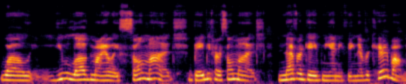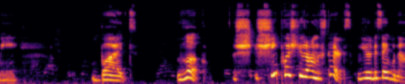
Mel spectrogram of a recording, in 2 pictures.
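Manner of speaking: ordinary delivery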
